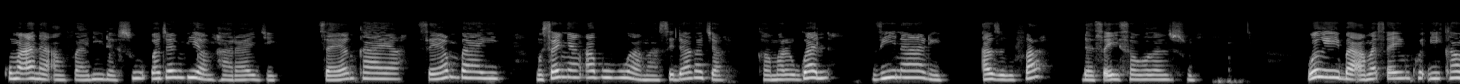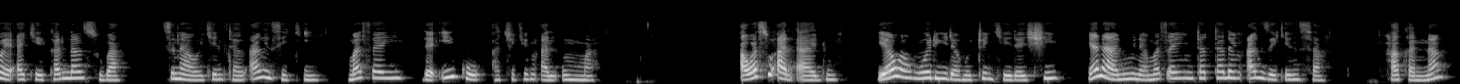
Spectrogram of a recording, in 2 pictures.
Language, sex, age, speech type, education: Hausa, female, 15-29, spontaneous, tertiary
